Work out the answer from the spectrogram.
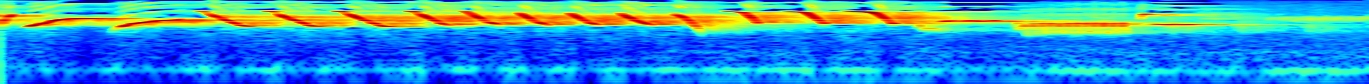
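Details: Belgian canary singing a training song for canaries: a rising whistled opening, then rapid repeated descending sweeps at about ten per second, followed by steady trilled notes and a fading end, with a faint low hum beneath.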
